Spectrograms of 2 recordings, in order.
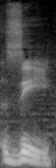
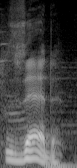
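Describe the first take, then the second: First: The letter is said the American way, 'zee'. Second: The letter is said the British way, 'zed'.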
